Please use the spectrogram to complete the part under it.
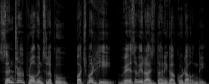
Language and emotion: Telugu, neutral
